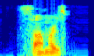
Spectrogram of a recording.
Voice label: "summer s", English; adjectives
